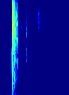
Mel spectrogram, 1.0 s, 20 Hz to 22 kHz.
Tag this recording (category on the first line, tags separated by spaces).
Sound effects > Objects / House appliances
FR-AV2 Sennheiser metallic Stump Sodacan stepping Soda 33cl Tascam Stumping aluminium-can flat crushing fast fast-crush aluminium Soda-can Can tall compacting 33cl-tall MKE600 empty stomp metal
